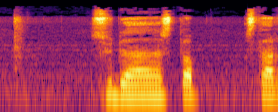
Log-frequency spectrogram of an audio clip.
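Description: A finger presses a car's push-button start switch with a soft click.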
